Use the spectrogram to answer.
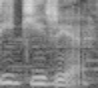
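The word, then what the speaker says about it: Sigiriya: Oh my god, I've been pronouncing it wrong. It's Sigria. Sigria?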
